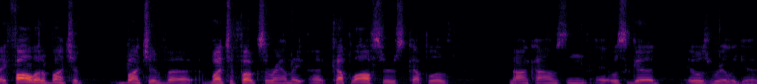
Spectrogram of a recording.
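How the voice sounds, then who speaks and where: A man with an Alabama accent talks at a moderate pace in a fairly low pitch, the sound dry and close with no echo. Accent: Alabama Southern US. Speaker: motorcycle channel host. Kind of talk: casual chat.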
